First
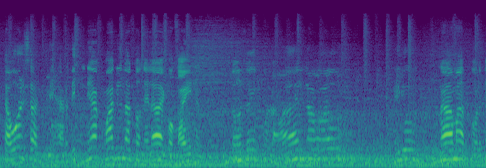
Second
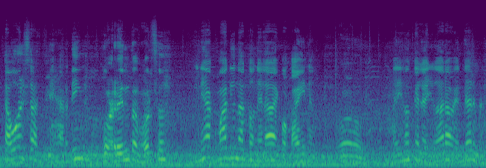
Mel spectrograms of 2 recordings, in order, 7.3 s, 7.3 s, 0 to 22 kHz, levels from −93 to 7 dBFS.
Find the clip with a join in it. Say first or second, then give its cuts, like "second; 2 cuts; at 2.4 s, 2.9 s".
first; 2 cuts; at 1.0 s, 3.3 s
